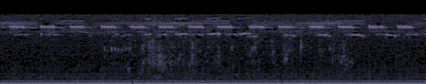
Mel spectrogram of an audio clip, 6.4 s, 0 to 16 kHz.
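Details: Night-time cricket in eastern Botswana wilderness, recorded 21 May 2016 at 2:30 AM: rapid high chirps in a fairly even series, with fainter scattered mid-pitched chirrups from other callers and a steady low background hum.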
